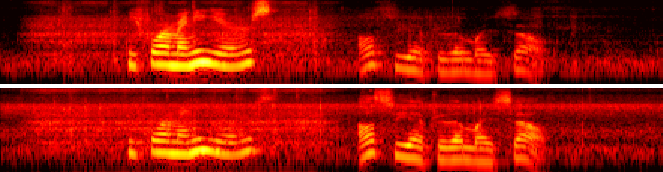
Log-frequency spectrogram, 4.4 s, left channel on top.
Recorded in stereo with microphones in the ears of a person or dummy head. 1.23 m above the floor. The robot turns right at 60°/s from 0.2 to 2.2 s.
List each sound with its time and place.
0.8 s a woman speaking: 30° left, 0.8 m; by 2.3 s 115° left, 0.8 m
2.4 s a man speaking: 80° right, 0.6 m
